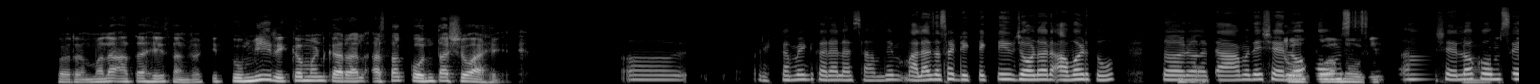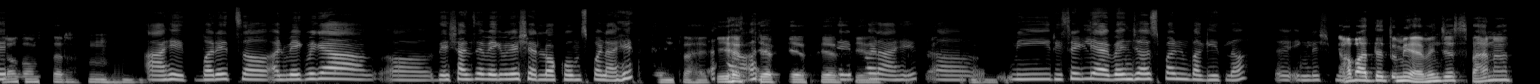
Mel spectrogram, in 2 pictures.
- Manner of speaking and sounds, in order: in English: "शो"; other background noise; static; in English: "शो"; distorted speech; mechanical hum; tapping; unintelligible speech; chuckle; unintelligible speech; in Hindi: "क्या बात है"
- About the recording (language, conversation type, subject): Marathi, podcast, स्ट्रीमिंग सेवांनी मनोरंजनात काय बदल घडवले आहेत, असं तुला काय वाटतं?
